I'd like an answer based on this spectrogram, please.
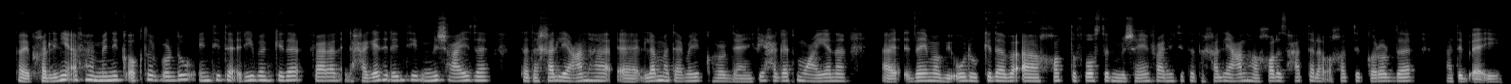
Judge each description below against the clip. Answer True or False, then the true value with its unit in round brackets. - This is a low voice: False (170 Hz)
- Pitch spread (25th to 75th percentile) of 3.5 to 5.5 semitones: False (2.5 semitones)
